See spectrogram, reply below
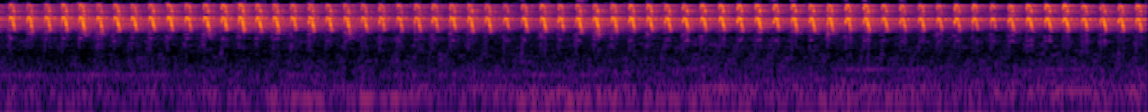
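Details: Shrill, fast-pulsed chatter from a lovebird in its long 'ngekek' song, fill-in phrases from cililin and canary included; notes repeat several times a second in an even, unbroken high rattle.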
